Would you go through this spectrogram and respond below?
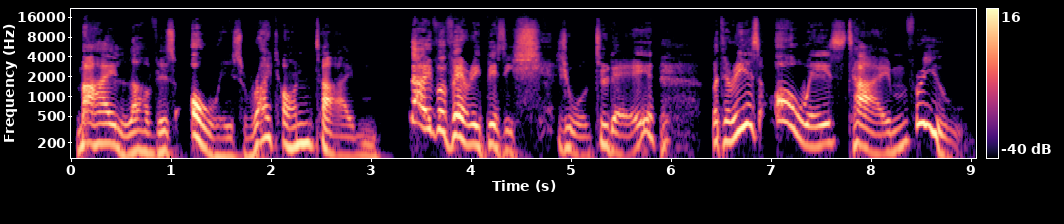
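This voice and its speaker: A man's voice: sits high, fairly bright tone, no echo, studio quality, full character voice. An actor voicing a fussy, prim male clock obsessed with schedules, speaking formally and precisely in a theatrical, old-fashioned way for a video game. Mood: cheerful, courteous. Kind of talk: video game character acting.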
